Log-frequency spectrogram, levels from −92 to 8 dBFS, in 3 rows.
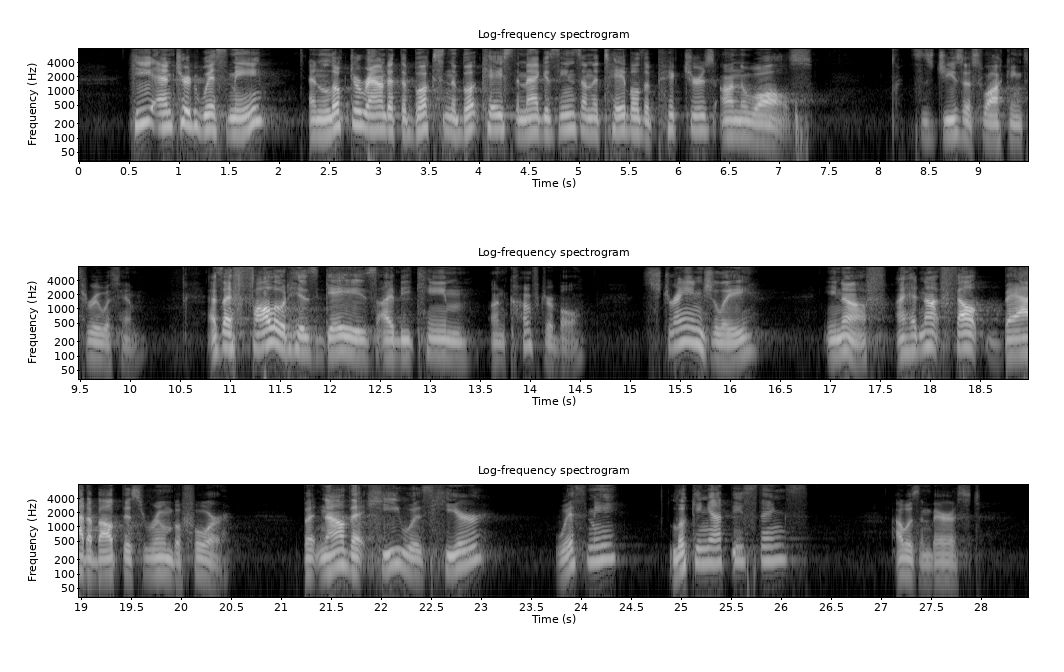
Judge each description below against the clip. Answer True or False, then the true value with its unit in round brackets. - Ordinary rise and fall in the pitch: False (7.9 semitones)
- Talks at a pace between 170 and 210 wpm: False (135 wpm)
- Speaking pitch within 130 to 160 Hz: True (135 Hz)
